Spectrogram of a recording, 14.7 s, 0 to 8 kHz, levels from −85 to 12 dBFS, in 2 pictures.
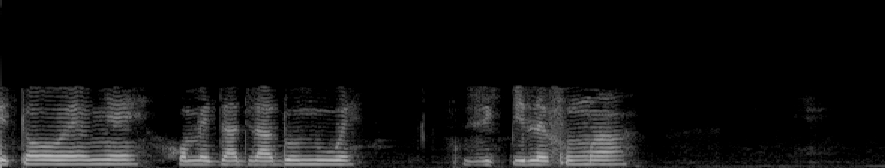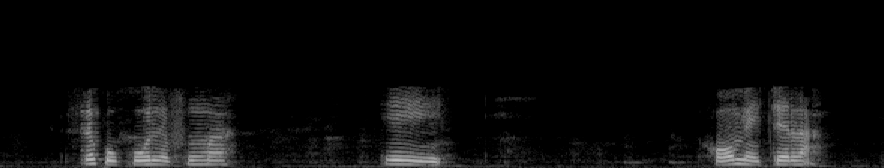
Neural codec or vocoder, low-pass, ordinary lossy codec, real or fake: codec, 16 kHz, 8 kbps, FreqCodec, larger model; 7.2 kHz; AAC, 16 kbps; fake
